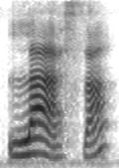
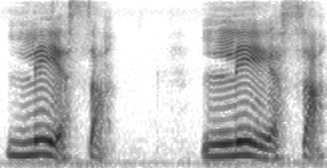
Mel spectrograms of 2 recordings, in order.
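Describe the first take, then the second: First: "läsa" with an open a-like first vowel; wrong vowel. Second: "läsa" with an e sound, "lesa"; correct vowel. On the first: Teacher showing the mistaken reading, wrong vowel. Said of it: "instead of it being läsa". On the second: Teacher giving the right way to say it, e vowel. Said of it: "it would be more like". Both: Shown as a demonstration.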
